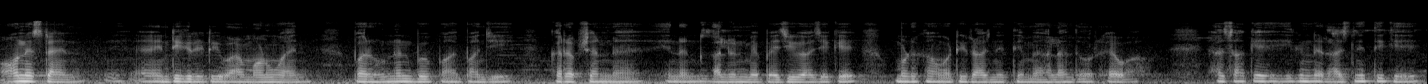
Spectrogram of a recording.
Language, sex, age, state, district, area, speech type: Sindhi, male, 60+, Delhi, South Delhi, urban, spontaneous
